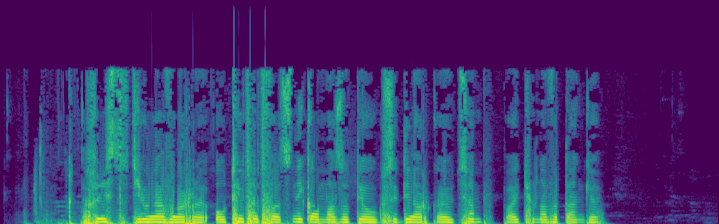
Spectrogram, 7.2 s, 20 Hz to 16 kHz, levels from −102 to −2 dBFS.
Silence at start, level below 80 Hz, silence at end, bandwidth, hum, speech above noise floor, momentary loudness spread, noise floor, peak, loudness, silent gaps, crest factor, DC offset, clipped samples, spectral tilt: 0.6 s; -26 dBFS; 1.15 s; 11.5 kHz; none; 68 dB; 9 LU; -79 dBFS; 0 dBFS; -12 LUFS; none; 12 dB; under 0.1%; under 0.1%; -7.5 dB/octave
